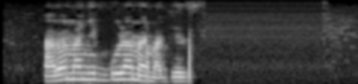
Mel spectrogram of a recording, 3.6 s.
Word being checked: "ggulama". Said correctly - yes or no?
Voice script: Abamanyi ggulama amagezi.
yes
